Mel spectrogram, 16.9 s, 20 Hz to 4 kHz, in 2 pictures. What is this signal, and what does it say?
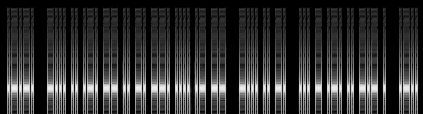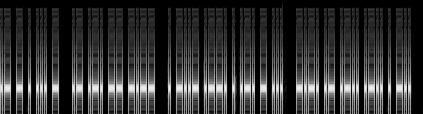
Morse code, heard as a keyed tone, about 30 wpm, 550 Hz. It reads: <AR> BIRMINGHAM BIN STRIKE LATEST ARMY EXPERTS CALLED
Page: news headlines in morse code at 30 wpm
